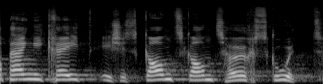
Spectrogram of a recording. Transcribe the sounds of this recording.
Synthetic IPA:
b̥hæŋːikʰχɛɪtɪʃəsɡ̥ɑnt͡sɡ̥ɑnt͡shøːχsɡ̥uət

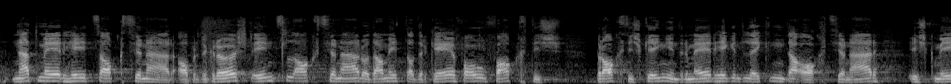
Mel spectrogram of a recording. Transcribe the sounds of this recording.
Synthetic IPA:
nɛtmeːɾɦiːtsɑkt͡sjonæːɾɑ̰bəɾd̥əɡɾøːʃtɪnt͡sl̩ɑkt͡sjonæːɾodɑmɪtːɑdəɾɡeːfɔwfɑkt̪ɪʃ | pɾɑkʰt̪iʃɡ̥ɪŋɪndəɾmeːɾɦɪɡəntlɪɡənd̪əʔɑkt͡sjonæːɾ | ɪʃkmɪ

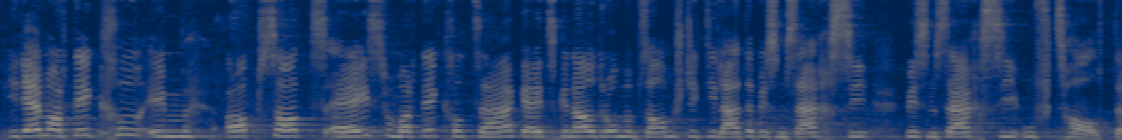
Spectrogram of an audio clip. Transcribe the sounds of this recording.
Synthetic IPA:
idɛmɑʁtɪkχl̩ɪm | ɑpsɑt͡sæɪsfɔmɑʁtɪkχl̩ˠt͡sæːɡ̥ɛɪtsɡ̥enawd̪ɾʊməmsɑmʃtiɡ̚d̥ilædəbɪsəmzæχsi | b̥ɪsəmsæχsiʔuft͡shɑltə

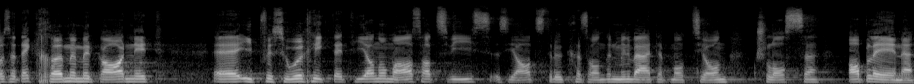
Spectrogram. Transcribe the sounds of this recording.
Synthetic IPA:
lsod̪ɛkχœməmɪːɾɡ̥ɑːɾnɪd̥ | ɛːipfəɾsuəχiɡd̥̪ɛt̪hiːonʊmɑːsɑt͡sʋiːsəsjɑːt͡sd̪̥ɾʏkʰχəsɔnd̪ənmɪːɾvæːɾd̥əpmɔt͡sjoːnkʃlɔsə | ɑblɛːnə

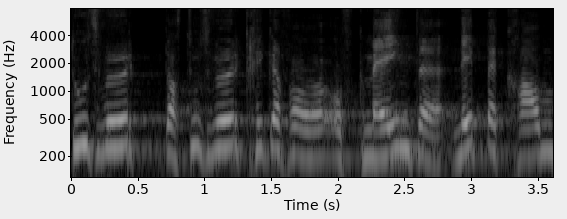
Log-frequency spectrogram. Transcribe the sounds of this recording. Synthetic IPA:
usʋø | d̥ɑstusʋʏɾkχɪɡəfufkmɛɪndənɪt̚b̥ekʰχɑn

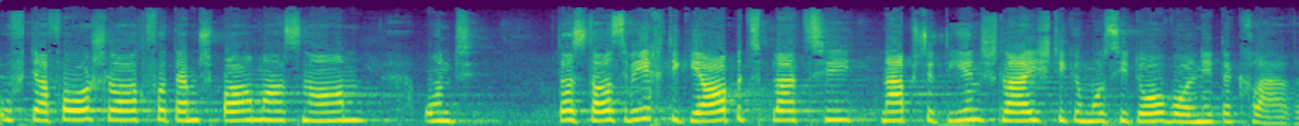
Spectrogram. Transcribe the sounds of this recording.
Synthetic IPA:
ʊfd̥ɛɐfoːʃlɑːkfɔdɛmʃpɑːɐmaːsnɑːmə | ʊnt | d̥ɑsd̥ɑsvɪχtiɡiɑɐb̥ət͡splat͡sinæːpʃtd̥əd̥iənstlaɪʃtɪɡəmʊsid̥ɔːvolnɪdɛɐkʰlæːʁə

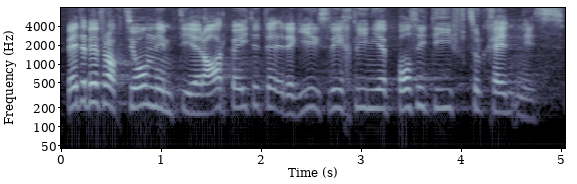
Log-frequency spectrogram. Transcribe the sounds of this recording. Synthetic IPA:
b̥eːdebeːfɾɑkt͡sjoːnːɪmtd̥iɛɾɑːɾbɛɪt̪ətəɾɛɡiːɾɪksɾɪχtliːniəpɔsitiːft͡sʊɾkʰɛntnɪs

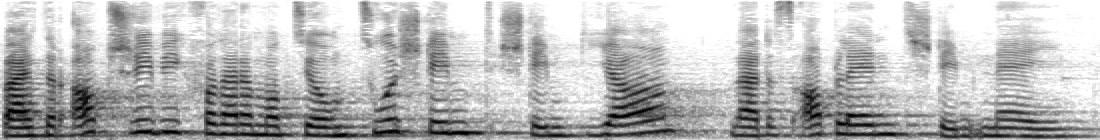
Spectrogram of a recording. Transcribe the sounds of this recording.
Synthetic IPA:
vɛːɾdəɾʔɑpʃriːbikfɔdɛɾəmɔt͡sjoːnt͡suəʃtɪmtʃtɪmtjɑː | væːɾdɑsɑblɛntʃtɪmtnɛɪ

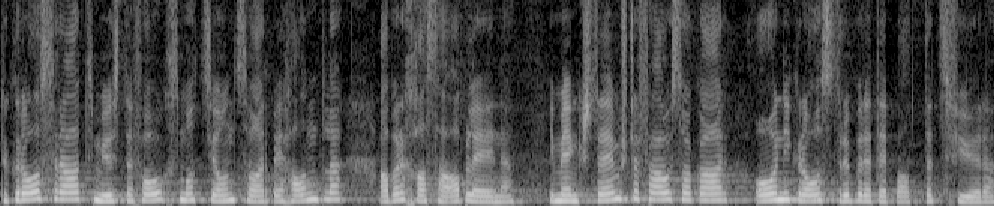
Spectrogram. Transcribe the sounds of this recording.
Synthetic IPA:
d̥əɾɡ̥ɾoːsraːtmyəstəfɔlχsmɔt͡sjoːnt͡svɑːɾbeɦɑndlə | ɑːbəɾχɑsəɑblɛːnə | ɪmɛŋkʃtɾɛːmʃtəfɑlsoɡɑːɾ | ʔoːniɡɾoːsd̥ɾʏbəɾədɛbɑtət͡sfyːəɾə

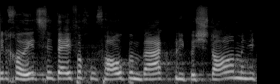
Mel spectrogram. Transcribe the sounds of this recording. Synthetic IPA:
mɪɾχœwjɪt͡snɪdɛɪfɑχufhɑlbəmvæːɡb̥liːbəʃtɑːmən

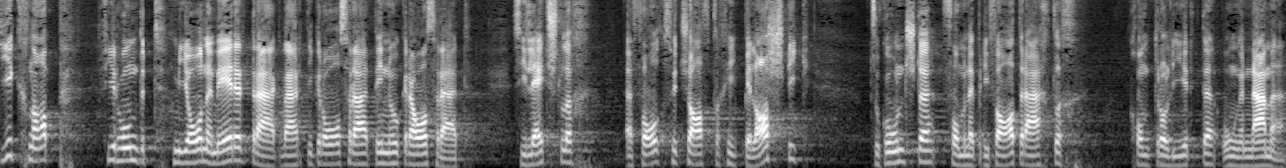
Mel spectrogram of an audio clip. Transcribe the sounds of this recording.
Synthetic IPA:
d̥iəkʰχnɑp | fiːɾɦʊnd̪ərtmiljoːnəmeːɾɛɾt̪ɾæːɡʋæːɾt̪iɡ̥ɾoːsɾæːtɪnʊɡ̥ɾoːsɾæːt | silɛstləχ | əfɔlχsʋɪtʃɑftləχib̥ɛlɑʃtik | t͡suɡ̥ʊnʃtəfɔmənəprifɑːt̪ɾæχtləχ | kʰɔnt̪ɾɔliːrtəʔʊŋərnæmə̰

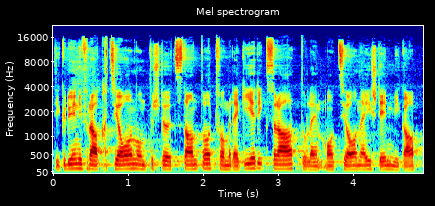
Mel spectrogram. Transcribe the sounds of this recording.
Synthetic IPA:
d̥iɡɾyənifɾɑkt͡sjoːnʊntəʃtʏt͡stɑntɔrtfɔmɾɛɡiəɾiksrɑːtulɛmtmʔɔt͡sjoːnɛɪʃtɪmːiɡɑp

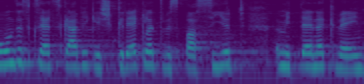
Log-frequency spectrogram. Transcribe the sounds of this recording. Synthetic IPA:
ʊndəsksɛt͡sɡ̥æbiɡɪʃkɾɛɡlətʋəspʰɑsːiːət | mɪt̚d̥ɛnəkmɛɪn

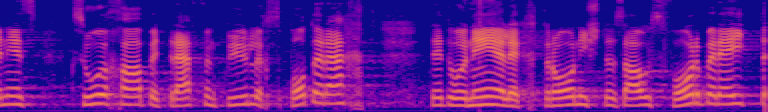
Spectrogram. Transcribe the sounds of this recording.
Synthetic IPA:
ɛnɪs | ksuəχhɑːb̥ɛt̪ɾæfənt̚b̥yːɾləχsb̥ɔd̥̪əɾæχt | d̥ɛduənɪɛlɛkχtɾoːniʃd̥ɑsɑwsfɔːɾbeɾɛɪtːə

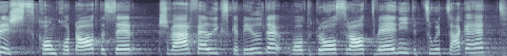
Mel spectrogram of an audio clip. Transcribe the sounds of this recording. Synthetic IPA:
ɾɪʃskʰɔŋkʰɔdɑːtəsːeːɾ | ʃʋæːɾfɛlːiksɡ̥ebɪldəʋod̥əɾɡ̥ɾoːsrɑːt̪ʋɛːnid̥əɾt͡suət͡sæɡ̥əɦɛt

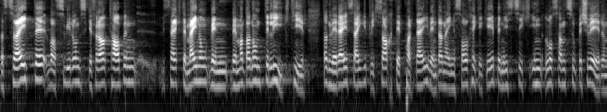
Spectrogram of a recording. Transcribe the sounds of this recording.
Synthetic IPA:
d̥ɑst͡svaɪtəvɑsviːɾʊnsɡ̥əfʁaːk̚thaːbən | sɪnaɪlçd̥ɛmaɪnʊŋvɛnvɛnmɑndɑnʊntəliːkthiːɾ | d̥ɑnvɛːɾəɛstaɪɡən̩tlɪçsɑχd̥eːɾpʰɑʁtaɪvɛndɑnaɪnəz̥ɔlçəɡəɡeːbənɪstsɪçɪnlʊsant͡subəʃveːɾən

